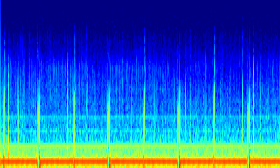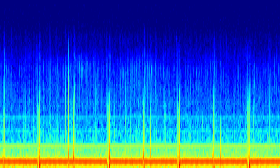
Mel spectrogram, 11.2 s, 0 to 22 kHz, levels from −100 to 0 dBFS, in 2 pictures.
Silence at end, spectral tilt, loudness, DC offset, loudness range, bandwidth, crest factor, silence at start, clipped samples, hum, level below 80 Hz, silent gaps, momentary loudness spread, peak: 0 s; -12.5 dB/octave; -21 LUFS; under 0.1%; 0 LU; 2.4 kHz; 16 dB; 0 s; under 0.1%; 60 Hz at -20 dBFS; -34 dBFS; none; 1 LU; -2 dBFS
